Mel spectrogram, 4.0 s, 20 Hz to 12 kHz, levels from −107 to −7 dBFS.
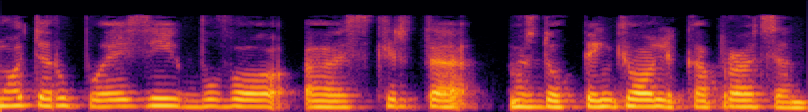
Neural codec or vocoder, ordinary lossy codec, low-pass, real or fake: codec, 16 kHz, 6 kbps, DAC; MP3, 48 kbps; 7.2 kHz; fake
